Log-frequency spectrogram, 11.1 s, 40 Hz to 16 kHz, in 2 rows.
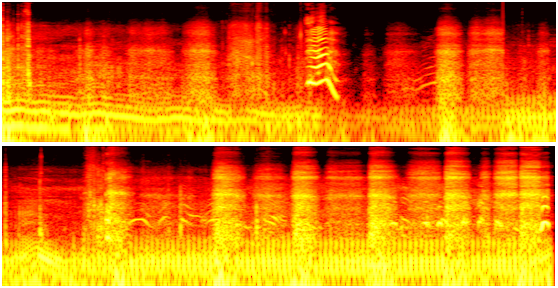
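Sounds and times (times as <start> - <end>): dirt bike engine at low revs: 0.0 - 11.0.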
